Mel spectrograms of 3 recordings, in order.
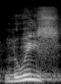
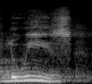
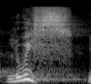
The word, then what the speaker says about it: Luis: Luis is a man's name, okay? Not Louise. That's a girl, and I'm a man. I'm all for women, but I'm a man. And if you want to pronounce it right, there's like triple S. Luis, you know, that will help you.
